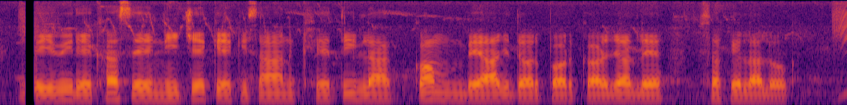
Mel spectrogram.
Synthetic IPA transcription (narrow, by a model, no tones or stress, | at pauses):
ɡiwiɾeːkʰaseniːt͡ʃekekɪsaːnkʰeːt̪ilakəmbɪaːd͡ʒd̪əɾpəɾkəɾd͡ʒale | səkeːlaloːɡ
